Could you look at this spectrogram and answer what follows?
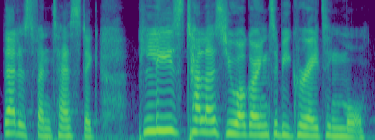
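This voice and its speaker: A woman's voice: medium pitch, expressive, moderate pace, clear, resonant tone, no echo. A woman hosting a radio interview, gushing and effusive in her praise. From South Africa. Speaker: radio host. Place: radio studio.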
